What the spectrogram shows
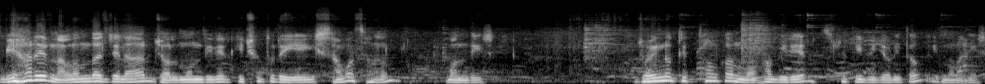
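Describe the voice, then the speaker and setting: A man narrating his travel vlog in a calm, informative voice-over. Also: medium pitch. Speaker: travel vlogger.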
